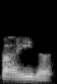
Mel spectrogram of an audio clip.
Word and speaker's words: Vienna: So, but the one thing I've always had are those, Vienna sausages, which I don't know why North Carolina we pronounce it Vienna either, but, they're the ones that are most consistently with me, I think.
